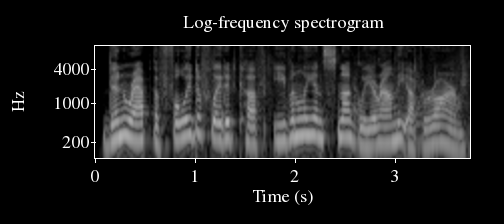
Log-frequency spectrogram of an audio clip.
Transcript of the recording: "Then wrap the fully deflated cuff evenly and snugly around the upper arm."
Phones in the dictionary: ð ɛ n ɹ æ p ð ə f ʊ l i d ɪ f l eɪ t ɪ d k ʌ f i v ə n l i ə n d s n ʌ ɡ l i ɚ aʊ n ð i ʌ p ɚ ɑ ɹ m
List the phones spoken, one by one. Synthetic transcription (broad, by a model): ð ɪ n ɹ æ p ð ə f ʊ l i d ɪ f l eɪ t ɪ d k ʌ f i v ə n l i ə n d s n ʌ ɡ l i ɚ aʊ n ð i ʌ p ɚ ɑ ɹ m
